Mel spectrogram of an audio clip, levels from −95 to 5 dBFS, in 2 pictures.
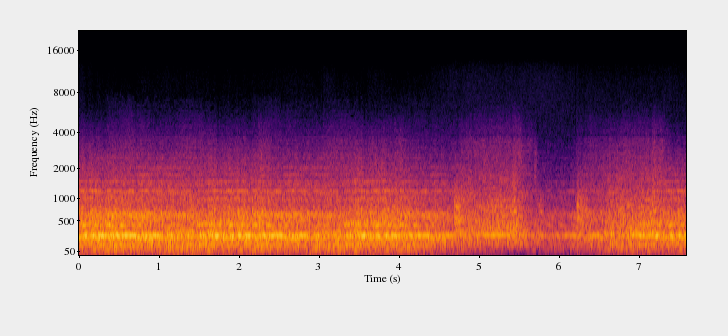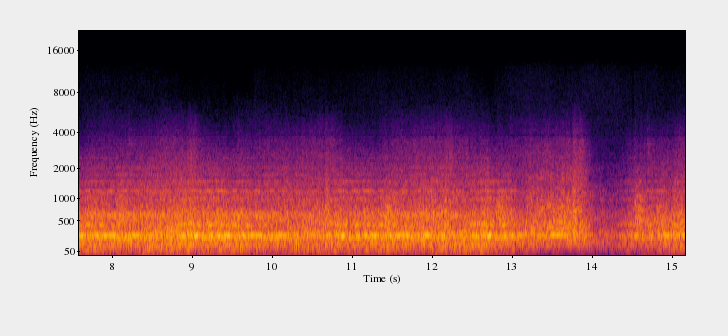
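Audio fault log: No faults heard anywhere in this recording.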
